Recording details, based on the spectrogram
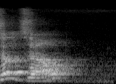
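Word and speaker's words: σώζω: The word save in Greek is pronounced sozo, and it means to rescue from perilous danger.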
